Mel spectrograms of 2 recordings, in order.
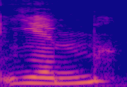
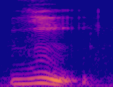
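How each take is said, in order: First: The word ends with an audible m sound. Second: The word ends on the vowel, without m. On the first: The speaker calls it wrong. "not yim" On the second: The speaker calls it right. "it's yi. Again, the last consonant you don't pronounce"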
